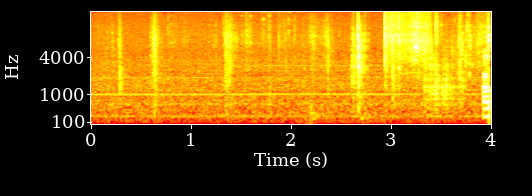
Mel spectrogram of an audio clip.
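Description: Tarot cards being shuffled by hand: soft, scattered taps and flicks of the cards. A brief, slightly louder rustle comes near the end.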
